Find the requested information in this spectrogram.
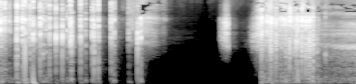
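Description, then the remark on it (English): A deck of tarot cards is shuffled before a tarot reading, in two rapid bursts of crisp, fluttering riffles, separated by a brief pause with a single soft snap, then a second dense flurry of card noise. “Let me just shuffle my deck.”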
